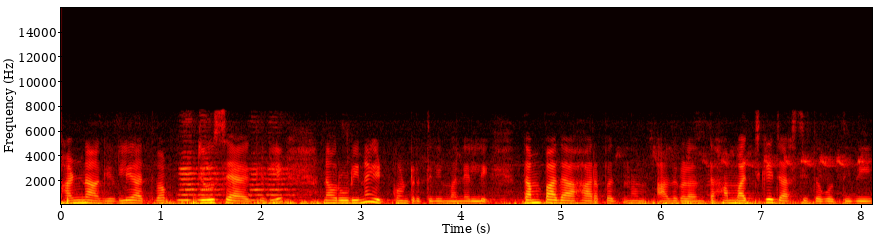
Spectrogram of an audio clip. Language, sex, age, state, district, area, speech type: Kannada, female, 30-45, Karnataka, Koppal, rural, spontaneous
